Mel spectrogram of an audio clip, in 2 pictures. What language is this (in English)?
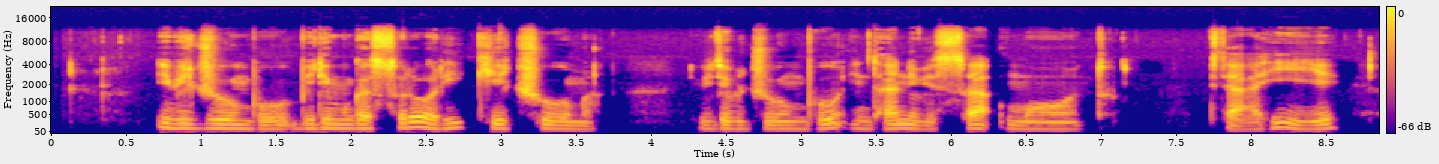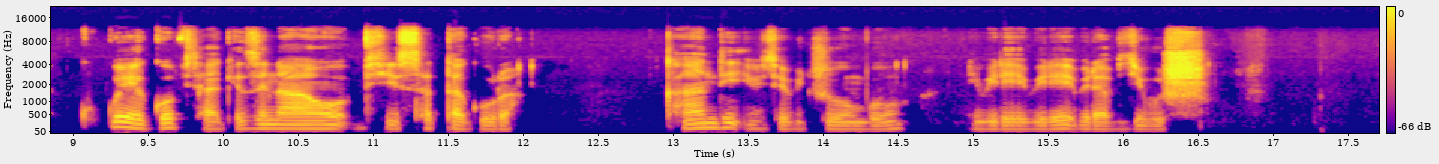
Rundi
